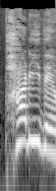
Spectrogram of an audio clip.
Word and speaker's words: 파리: 다음 주에는 윌리엄 골딩의 파리 대왕 읽어보도록 하겠습니다. 여기서 파리라고 하면 이제 그 파리가 아니고요. 아, 파리입니다. 파리. 예, 예, 손발 비비는 파리. 예, 잘못 발음하면 파리 대왕이 돼서 예, 파리 대왕 읽어보도록 하겠습니다.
